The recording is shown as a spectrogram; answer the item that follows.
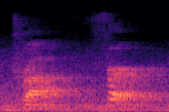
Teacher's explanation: The stress is on fur.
